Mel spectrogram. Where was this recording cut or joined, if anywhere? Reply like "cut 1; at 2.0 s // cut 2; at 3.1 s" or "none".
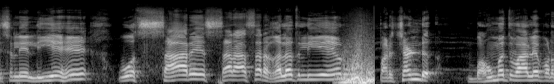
cut 1; at 3.5 s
